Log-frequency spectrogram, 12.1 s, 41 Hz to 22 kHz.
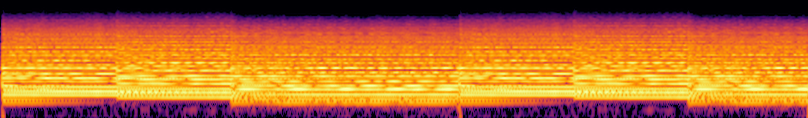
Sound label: multiphonics formant filter dry; multiphonics cv 2 audio fx; adam pietruszko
